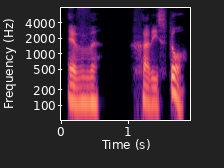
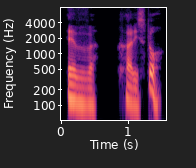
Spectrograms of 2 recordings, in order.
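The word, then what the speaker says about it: ευχαριστώ: Then we have E and I, and together they make the sound ev, ev, or F sometimes, as in the Greek word evcharisto, evcharisto, evcharisto.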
